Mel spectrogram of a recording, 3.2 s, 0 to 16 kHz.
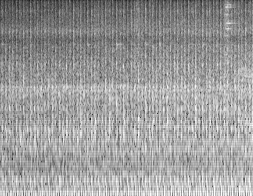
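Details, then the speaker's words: Isuzu Panther Turbo 4JA1 diesel after overhaul (liners, pistons, rings, bearings, gaskets, oil, filter, thermostat replaced) following a coolant-leak overheat that damaged a liner: even idle clatter about four beats a second, no knock; no blow-by or smoke, normal. "mesin normal ya, tidak ada bobos dan tidak ada asap lempar kita."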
